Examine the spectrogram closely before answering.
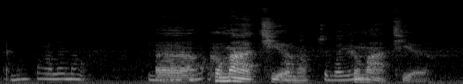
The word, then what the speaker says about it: Comacchio: pangalan ngo ba yun kamacho Dapat ganito ang pagpronounce mo nasa Italy kamacho ganon o may arte may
